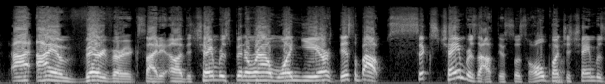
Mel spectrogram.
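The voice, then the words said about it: Brooklyn accent. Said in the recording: “I love that Brooklyn accent ... haven't lost my accent”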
